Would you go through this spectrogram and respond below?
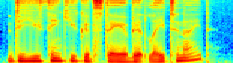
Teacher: And notice the intonation. It goes up at the end gently. You don't want to sound flat.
